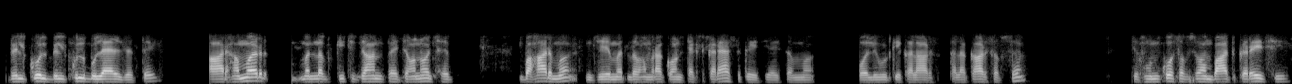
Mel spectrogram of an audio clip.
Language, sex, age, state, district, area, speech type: Maithili, male, 18-30, Bihar, Saharsa, rural, conversation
